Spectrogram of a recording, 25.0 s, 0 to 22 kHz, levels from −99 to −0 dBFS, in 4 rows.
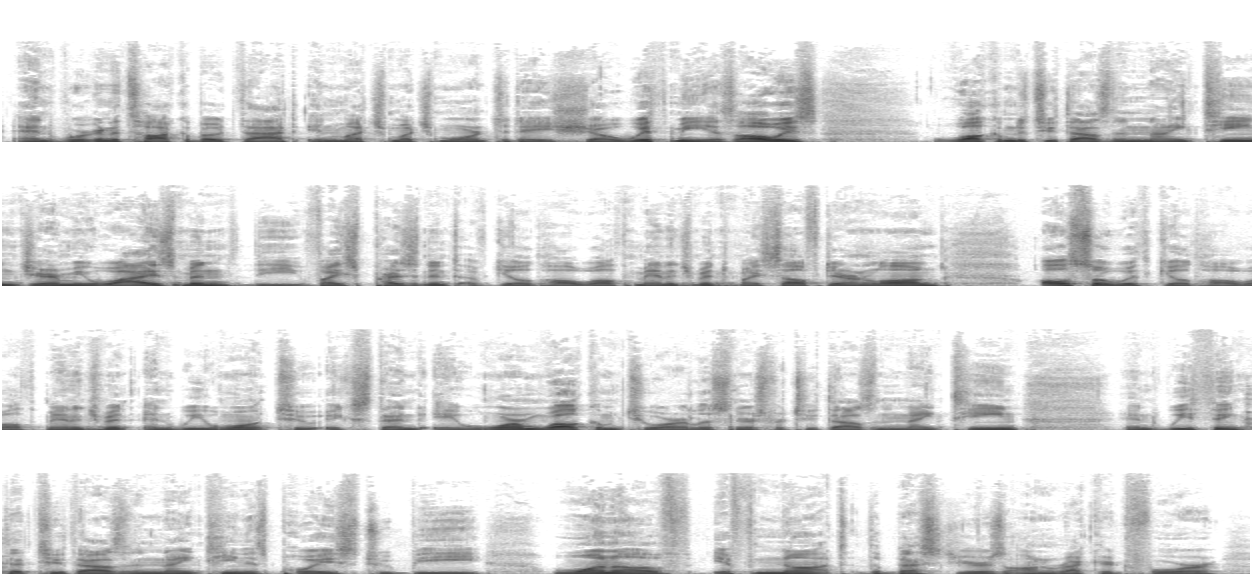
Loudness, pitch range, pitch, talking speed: -34 LUFS, 95-115 Hz, 100 Hz, 170 wpm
